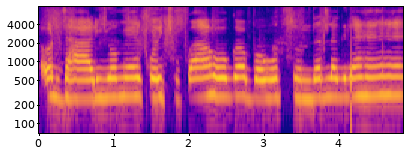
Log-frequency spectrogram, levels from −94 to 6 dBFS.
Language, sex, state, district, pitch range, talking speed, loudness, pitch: Hindi, female, Bihar, Jamui, 265-280 Hz, 135 wpm, -12 LUFS, 270 Hz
